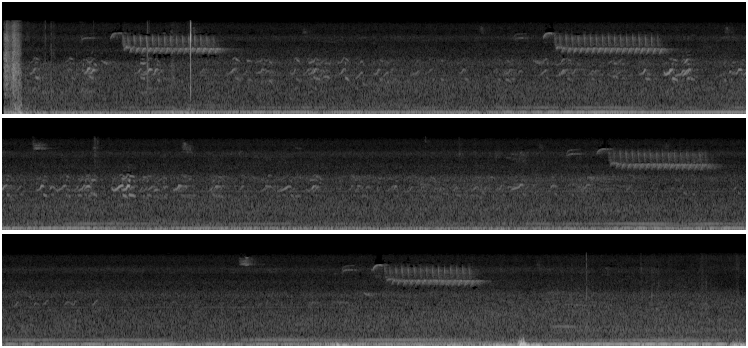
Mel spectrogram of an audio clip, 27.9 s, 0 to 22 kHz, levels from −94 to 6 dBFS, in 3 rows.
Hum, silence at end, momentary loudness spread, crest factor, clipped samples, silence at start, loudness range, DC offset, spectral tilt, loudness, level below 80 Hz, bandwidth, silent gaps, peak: none; 0 s; 10 LU; 38 dB; under 0.1%; 0 s; 11 LU; under 0.1%; -3 dB/octave; -44 LUFS; -44 dBFS; 11.5 kHz; none; -4 dBFS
